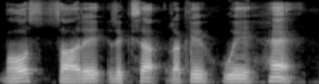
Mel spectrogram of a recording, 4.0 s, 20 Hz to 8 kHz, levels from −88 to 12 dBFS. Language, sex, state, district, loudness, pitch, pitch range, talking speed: Hindi, male, Madhya Pradesh, Bhopal, -17 LUFS, 115 Hz, 110-125 Hz, 90 wpm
